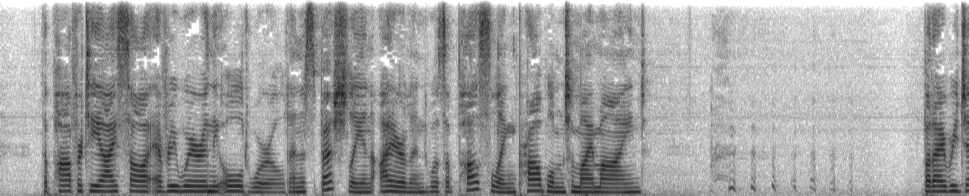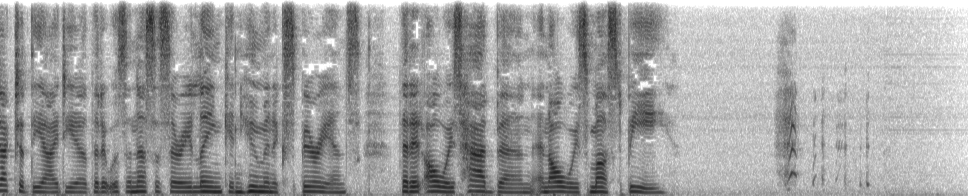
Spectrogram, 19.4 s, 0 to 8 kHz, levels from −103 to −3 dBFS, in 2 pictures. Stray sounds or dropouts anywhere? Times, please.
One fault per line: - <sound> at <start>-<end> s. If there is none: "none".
- laugh at 7.1-8.6 s
- laugh at 17.4-18.4 s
